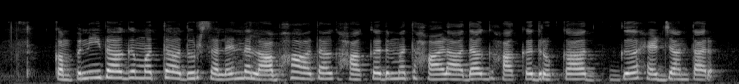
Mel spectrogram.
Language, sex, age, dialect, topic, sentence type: Kannada, female, 25-30, Northeastern, banking, statement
